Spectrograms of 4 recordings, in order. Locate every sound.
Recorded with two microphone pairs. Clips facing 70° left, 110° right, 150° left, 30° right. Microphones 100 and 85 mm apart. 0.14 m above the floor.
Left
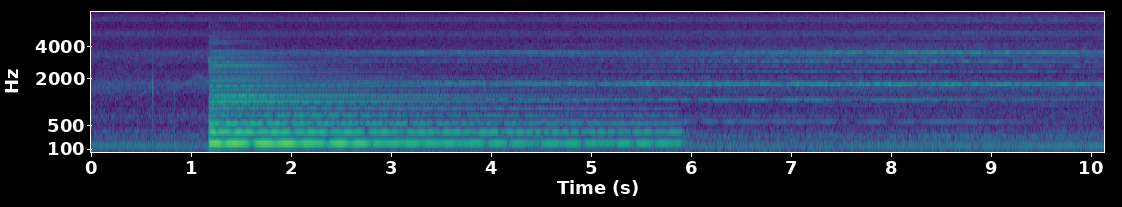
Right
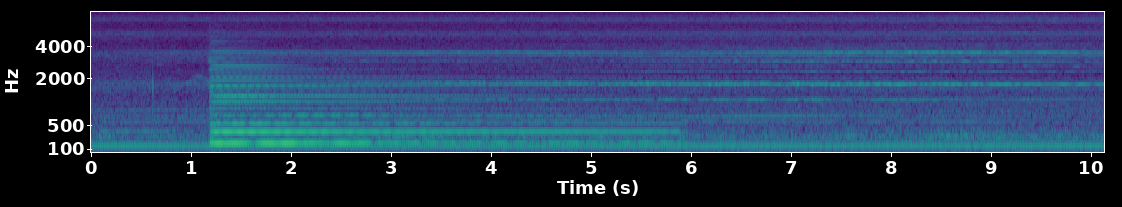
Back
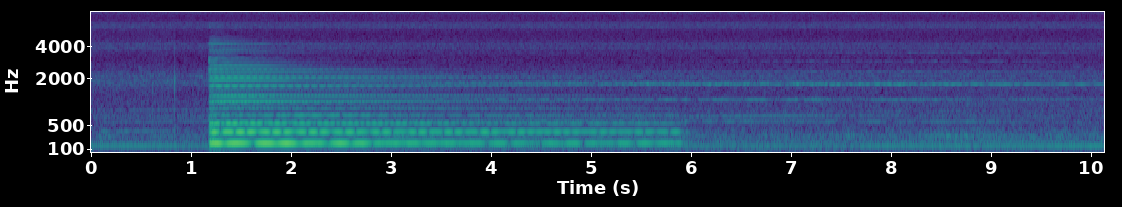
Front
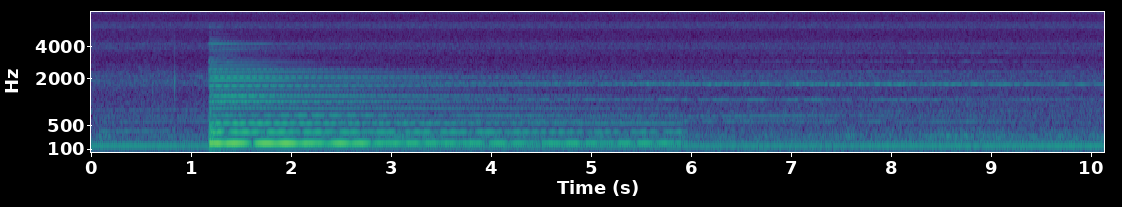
1.2 s a piano: 45° left, 1.1 m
